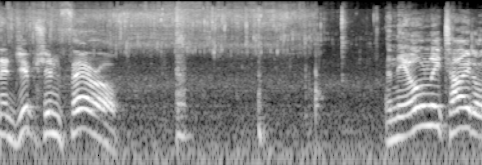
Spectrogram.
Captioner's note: water splashes; Chris spits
